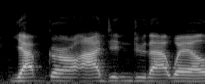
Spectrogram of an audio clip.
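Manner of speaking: bad, put-on, fake Southern American accent. Acting out a predicted reply, in a bad put-on Southern accent. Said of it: "That was my southern accent. And it was bad".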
